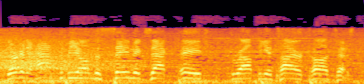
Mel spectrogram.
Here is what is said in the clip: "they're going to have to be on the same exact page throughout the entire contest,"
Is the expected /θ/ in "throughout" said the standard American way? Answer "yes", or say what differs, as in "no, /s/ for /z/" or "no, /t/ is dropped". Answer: yes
